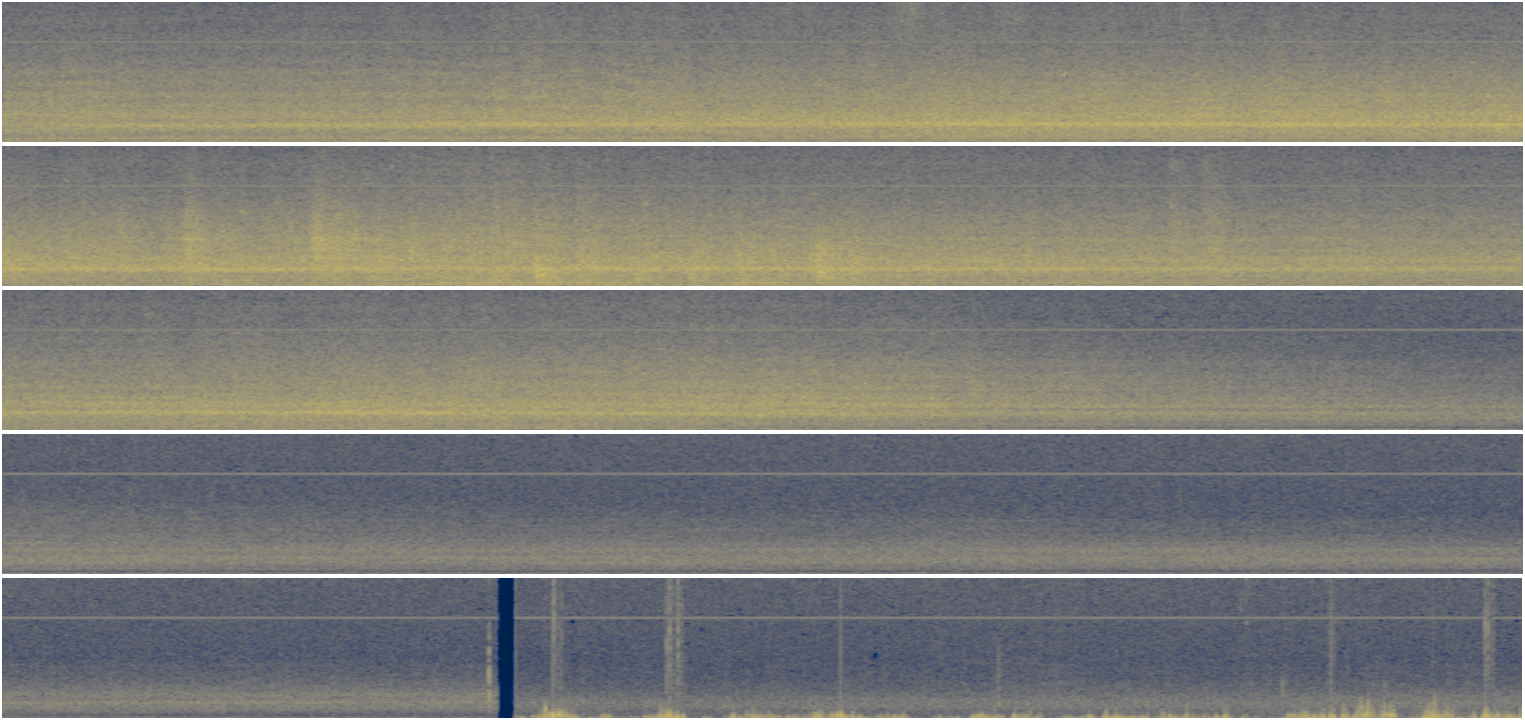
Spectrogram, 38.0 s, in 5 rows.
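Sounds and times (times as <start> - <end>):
wheel-on-rail rumble: 0.0 - 27.6
wheels clacking over rail joints: 0.2 - 20.4.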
